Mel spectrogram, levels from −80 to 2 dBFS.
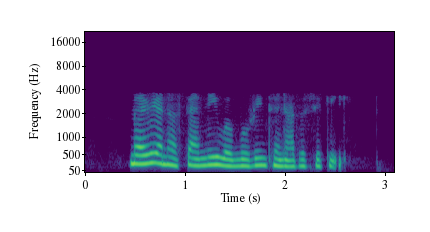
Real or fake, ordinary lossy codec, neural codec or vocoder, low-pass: fake; MP3, 24 kbps; codec, 16 kHz, 2 kbps, FunCodec, trained on LibriTTS, 25 frames a second; 3.6 kHz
